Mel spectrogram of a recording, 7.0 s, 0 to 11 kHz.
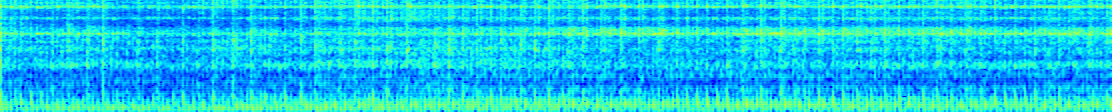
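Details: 1974 Husqvarna L65 vintage two-stroke chainsaw: loud steady buzz holding even high speed with crisp rapid firing rhythm; runs strong and healthy; normal running.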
